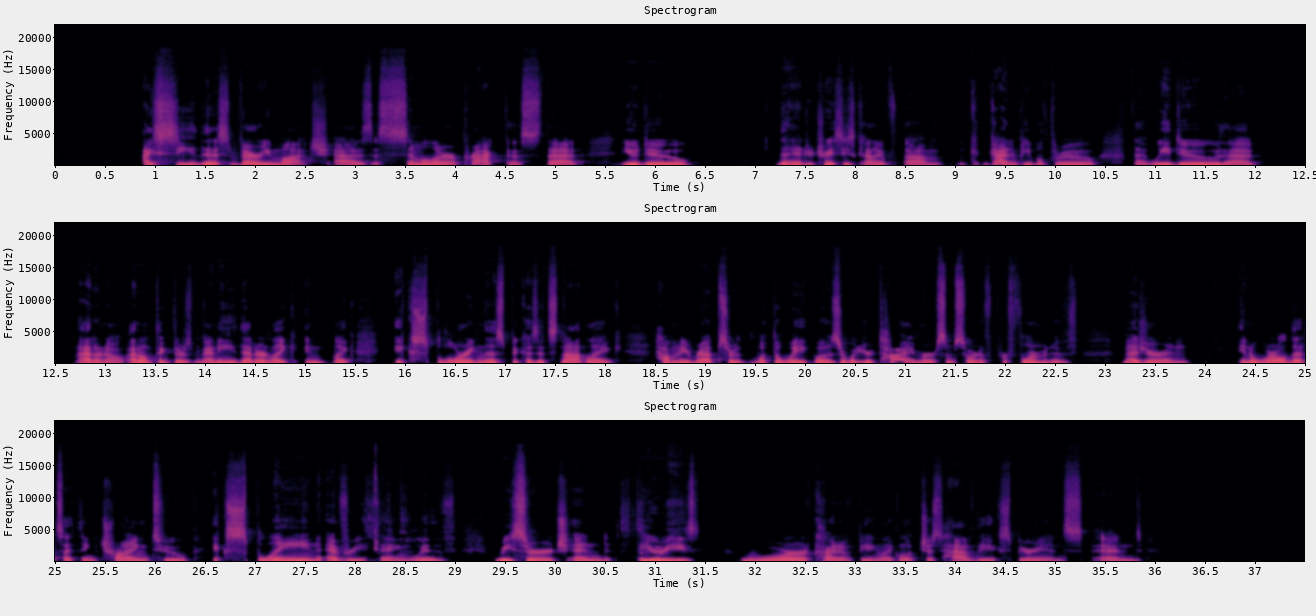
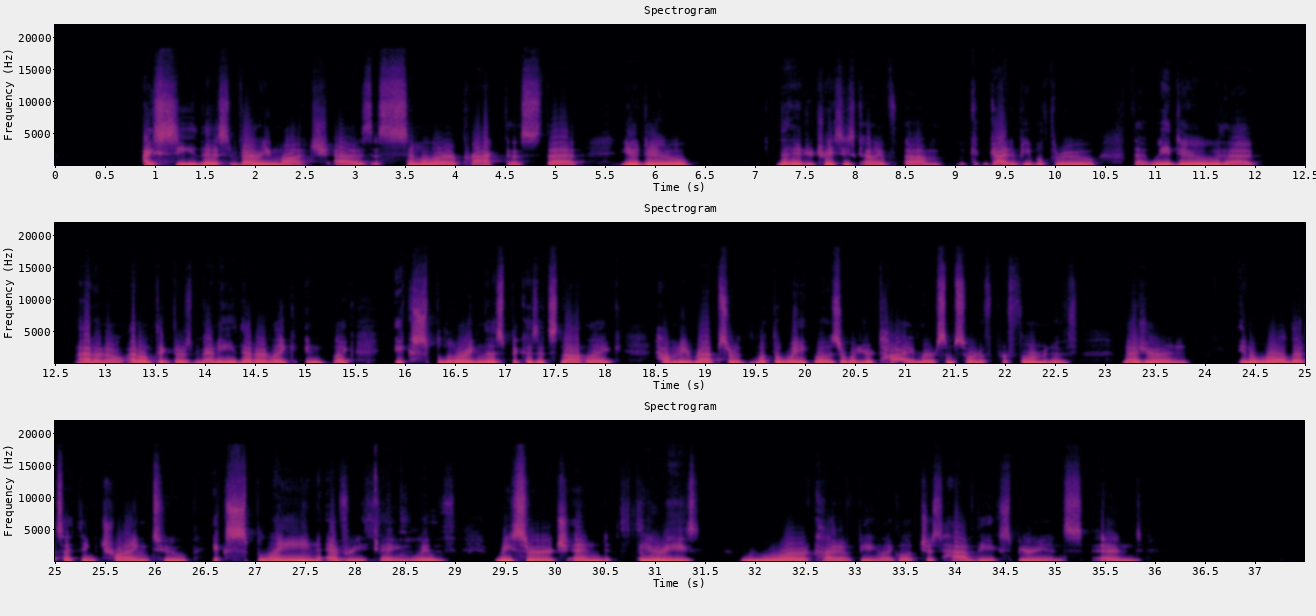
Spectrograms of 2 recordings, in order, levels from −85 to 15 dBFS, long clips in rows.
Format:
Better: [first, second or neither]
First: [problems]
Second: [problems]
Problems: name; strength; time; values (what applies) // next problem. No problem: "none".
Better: first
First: none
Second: distortion; slight; 10 dB below the speech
